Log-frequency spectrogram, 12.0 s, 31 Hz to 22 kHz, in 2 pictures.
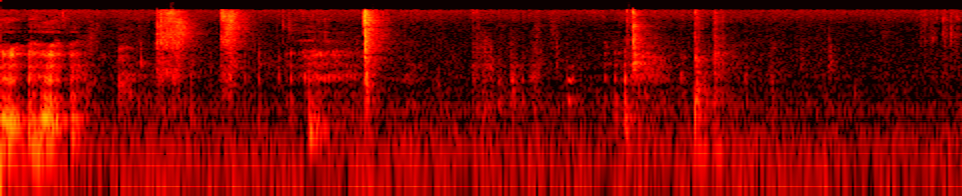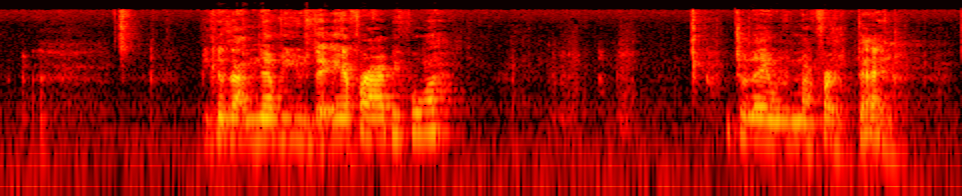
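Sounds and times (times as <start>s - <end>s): crunching fried food: 9.1s - 10.6s.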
